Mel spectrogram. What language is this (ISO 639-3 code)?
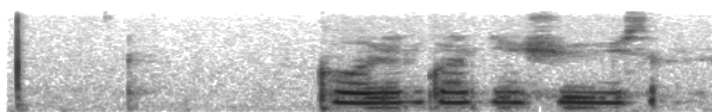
zho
